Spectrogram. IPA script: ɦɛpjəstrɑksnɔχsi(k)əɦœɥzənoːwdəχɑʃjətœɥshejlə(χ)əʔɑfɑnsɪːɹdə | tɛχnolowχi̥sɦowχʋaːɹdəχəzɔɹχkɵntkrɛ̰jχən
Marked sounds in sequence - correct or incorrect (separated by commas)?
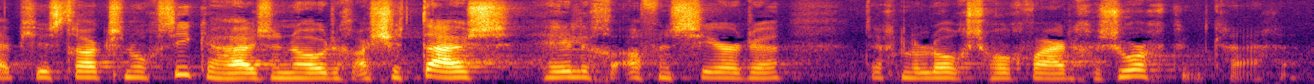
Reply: correct, correct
